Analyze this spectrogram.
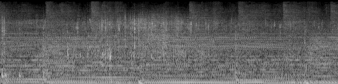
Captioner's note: splashing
